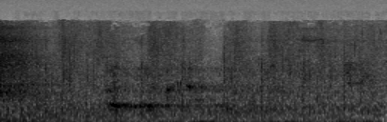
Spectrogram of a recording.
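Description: Footsteps patter quickly across a stone floor in a large echoing hall.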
